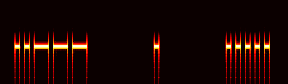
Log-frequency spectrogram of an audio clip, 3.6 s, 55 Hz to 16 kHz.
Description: Morse code, heard as a keyed tone, about 20 wpm, spaced as for 8 wpm, 700 Hz. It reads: 2E5
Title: 087 Lesson 15e - Number 5 - Three Characters 20wpm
